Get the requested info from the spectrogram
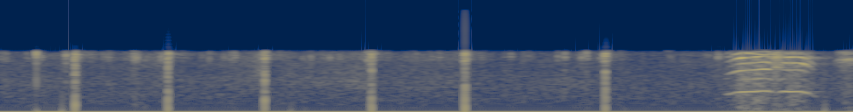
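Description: Toy revolver clicking as its trigger is pulled again and again, about one sharp click every half second, over a steady hiss. Near the end a child's high-pitched voice comes in.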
